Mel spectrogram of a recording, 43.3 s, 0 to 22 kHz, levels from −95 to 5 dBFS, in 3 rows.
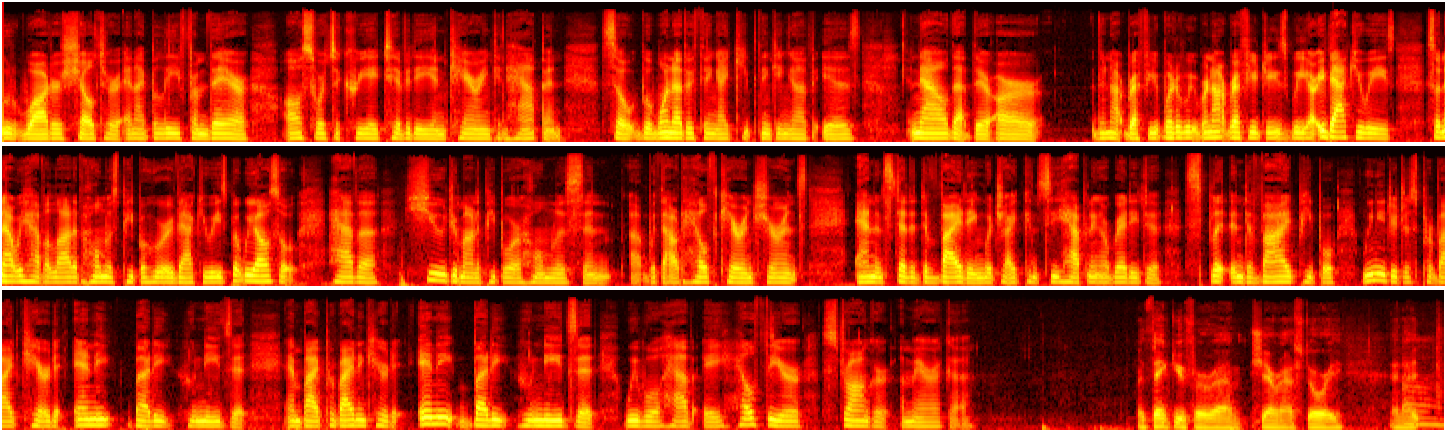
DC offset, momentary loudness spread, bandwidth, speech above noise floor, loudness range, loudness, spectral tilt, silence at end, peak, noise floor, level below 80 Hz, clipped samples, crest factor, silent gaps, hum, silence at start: under 0.1%; 12 LU; 17.5 kHz; 40 dB; 5 LU; -22 LUFS; -5.5 dB/octave; 0 s; 0 dBFS; -62 dBFS; -52 dBFS; under 0.1%; 22 dB; none; none; 0 s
